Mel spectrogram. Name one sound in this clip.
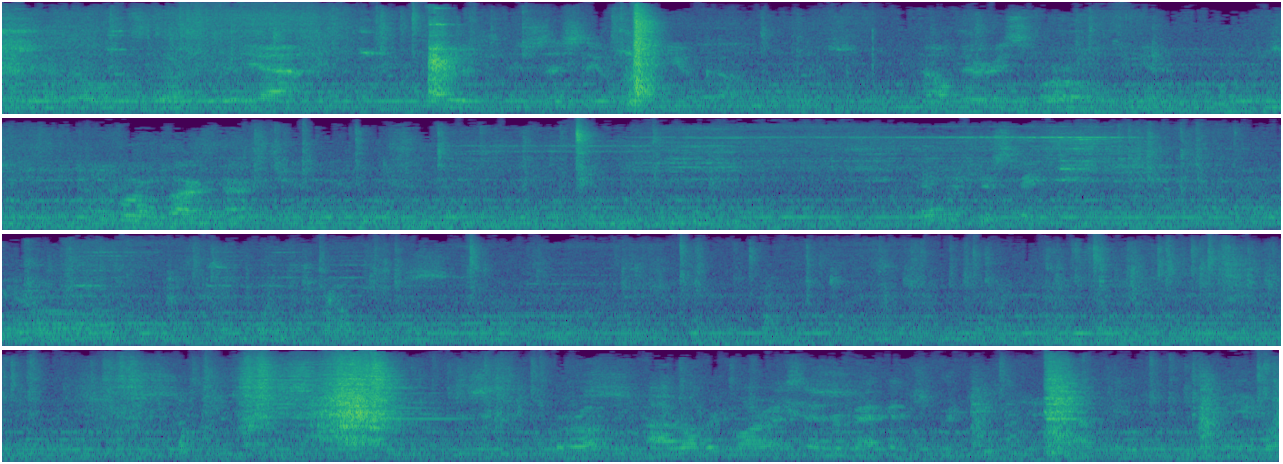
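A freight train rumbles and clatters steadily past close by.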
